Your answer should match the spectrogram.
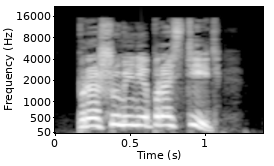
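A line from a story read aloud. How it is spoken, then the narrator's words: Shout. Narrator (Russian): крикнул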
